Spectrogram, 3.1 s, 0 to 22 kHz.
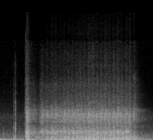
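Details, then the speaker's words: Porsche 911 with a swapped Subaru EZ30R engine: starter churns briefly at about four turns a second and never catches, with no fuel pump hum beforehand. Fuel pump not running; it later worked with no clear explanation. "I don't hear a fuel pump come on man can I just get one thing to work"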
